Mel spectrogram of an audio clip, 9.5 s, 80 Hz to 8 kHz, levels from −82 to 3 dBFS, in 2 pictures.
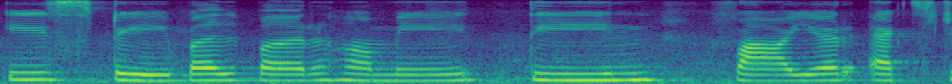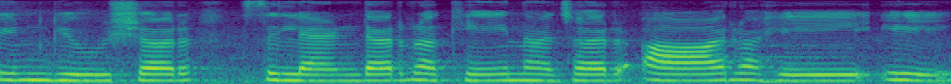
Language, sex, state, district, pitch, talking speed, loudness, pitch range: Hindi, female, Madhya Pradesh, Dhar, 215 Hz, 80 wpm, -15 LUFS, 205-225 Hz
